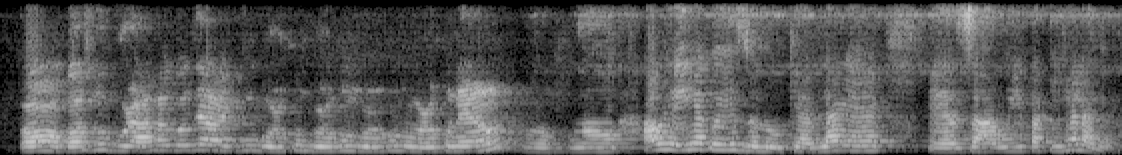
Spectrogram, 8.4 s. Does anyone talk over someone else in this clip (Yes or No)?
No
